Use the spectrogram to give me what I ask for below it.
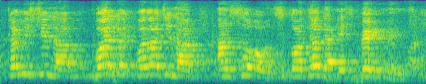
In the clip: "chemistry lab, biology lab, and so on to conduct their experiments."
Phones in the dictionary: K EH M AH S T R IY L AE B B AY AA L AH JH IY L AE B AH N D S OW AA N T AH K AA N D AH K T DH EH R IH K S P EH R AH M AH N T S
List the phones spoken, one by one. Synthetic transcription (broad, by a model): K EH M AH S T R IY L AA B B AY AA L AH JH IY L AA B AH N D S OW AA N S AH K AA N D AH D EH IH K S P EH R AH M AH N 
